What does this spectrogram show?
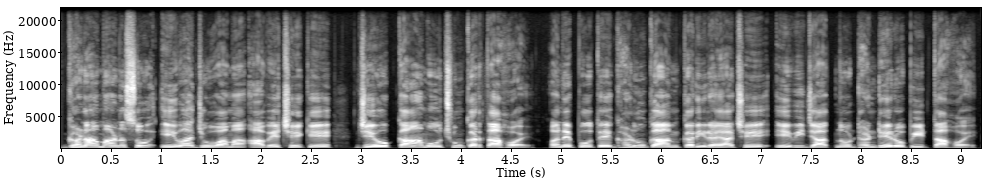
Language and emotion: Gujarati, neutral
